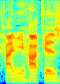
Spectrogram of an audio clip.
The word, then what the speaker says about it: Jaime Jaquez: I didn't say Jaquez. I said Jaquez. I know you don't pronounce bad. – You don't pronounce the U.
